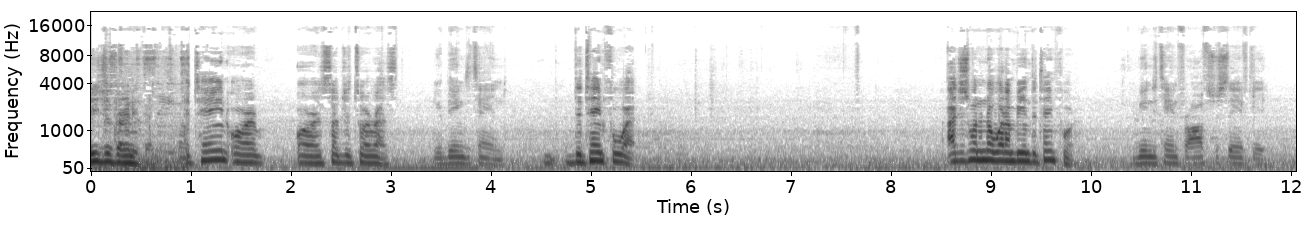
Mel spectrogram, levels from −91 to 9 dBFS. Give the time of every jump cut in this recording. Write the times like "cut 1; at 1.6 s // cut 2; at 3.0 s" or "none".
cut 1; at 1.0 s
